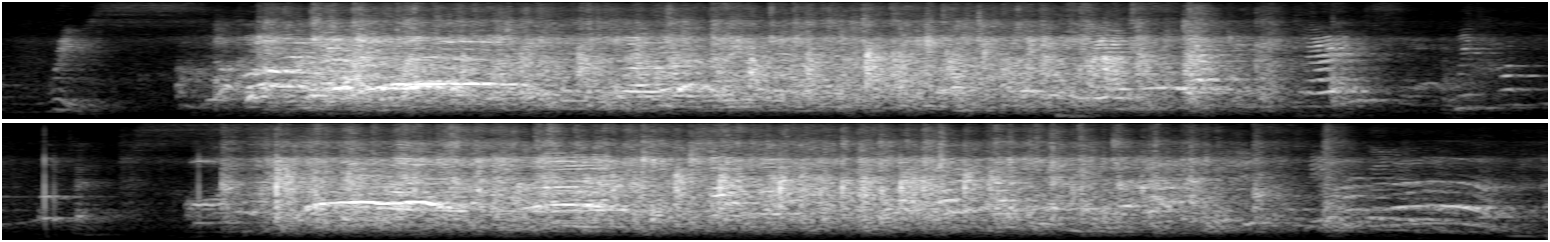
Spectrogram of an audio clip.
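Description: A crowd of children cheers and shouts loudly in a room.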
